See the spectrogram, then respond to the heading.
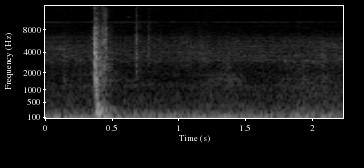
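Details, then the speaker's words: Chevy/GMC 5.3L with no-start/no-crank and U0100 code, key on, ECM plugged back in; a short sharp whir-click then faint hum as the throttle body cycles normally through its power-up self-test. "I'm gonna plug it in and you're gonna hear that noise."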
